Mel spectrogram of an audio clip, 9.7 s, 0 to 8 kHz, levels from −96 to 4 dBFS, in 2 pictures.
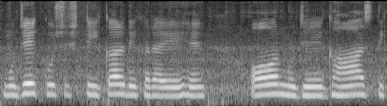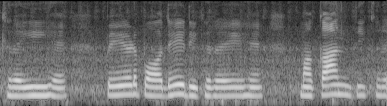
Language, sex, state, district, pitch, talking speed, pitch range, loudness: Hindi, female, Madhya Pradesh, Dhar, 215 Hz, 125 wpm, 205-230 Hz, -17 LUFS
